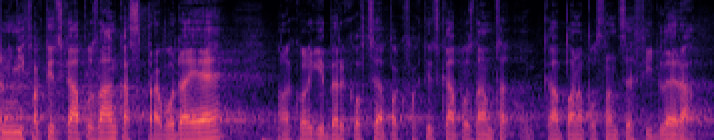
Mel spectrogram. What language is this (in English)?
Czech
